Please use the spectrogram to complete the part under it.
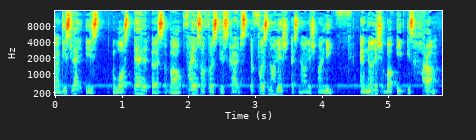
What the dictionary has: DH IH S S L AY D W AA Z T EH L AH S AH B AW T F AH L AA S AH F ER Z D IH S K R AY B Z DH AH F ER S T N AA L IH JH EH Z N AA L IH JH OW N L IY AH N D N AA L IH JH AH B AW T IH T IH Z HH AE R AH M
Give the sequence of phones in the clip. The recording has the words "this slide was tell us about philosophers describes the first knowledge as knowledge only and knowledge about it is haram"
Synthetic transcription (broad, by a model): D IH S S L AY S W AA S T EH L AH S AH B AW T F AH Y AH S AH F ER S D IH S K R AY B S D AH F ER S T N AA L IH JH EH S N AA L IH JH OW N IY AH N N AA L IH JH AH B AW T IH T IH S HH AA R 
